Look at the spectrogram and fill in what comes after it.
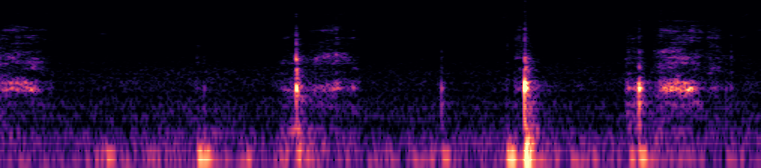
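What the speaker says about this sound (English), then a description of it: "What I like to do is cut them in quarters" Gala apples being cut into quarters with a knife on a board: several sharp, separate chops spaced a second or so apart, close and moderately loud, with quiet rubbing between strokes.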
